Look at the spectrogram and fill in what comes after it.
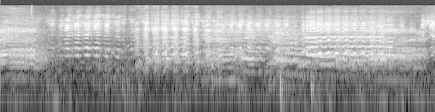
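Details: Goats out in the rain, which they dislike even when only a few drops fall, bleating continuously in shaky, vibrato-laden cries that overlap and swell in loudness.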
